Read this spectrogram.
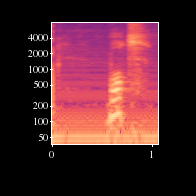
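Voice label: "bot", Dutch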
